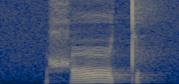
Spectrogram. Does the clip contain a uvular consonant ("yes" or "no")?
no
